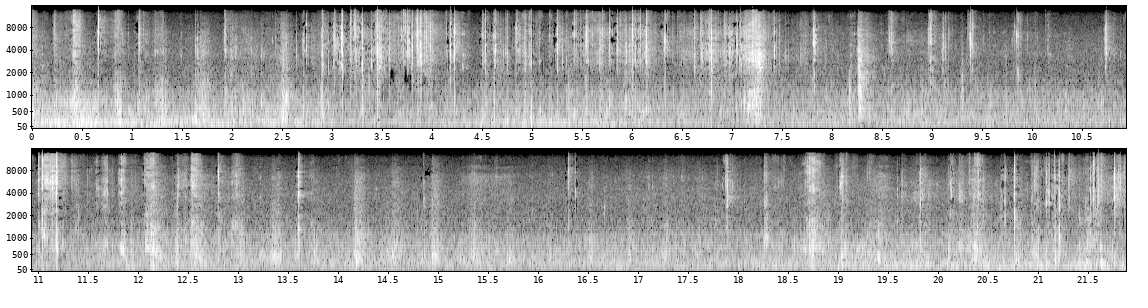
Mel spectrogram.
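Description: Close-up biting and chewing of a crunchy chocolate oat crisp snack with a wafer-like texture: sharp crackling crunches, dense at first, sparser through the middle and picking up again near the end.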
